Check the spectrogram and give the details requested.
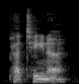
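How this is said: The word is said in an American way. "if you're American"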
